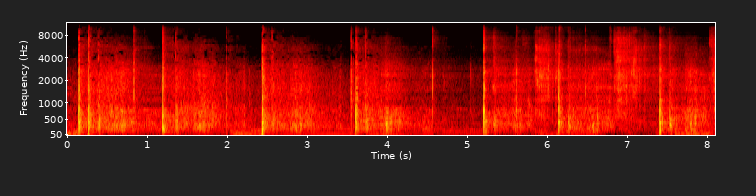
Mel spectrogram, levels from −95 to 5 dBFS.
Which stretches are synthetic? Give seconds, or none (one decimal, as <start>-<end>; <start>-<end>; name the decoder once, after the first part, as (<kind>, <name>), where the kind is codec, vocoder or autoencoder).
0.7-1.3 (codec, SNAC); 3.9-8.1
